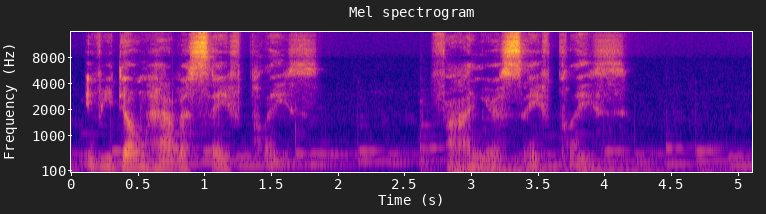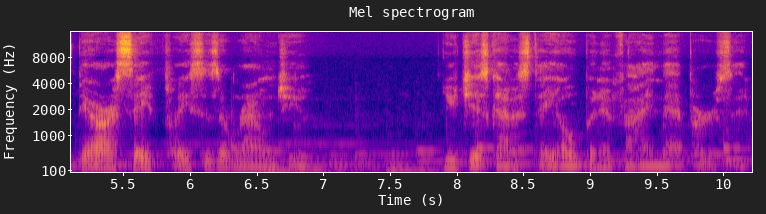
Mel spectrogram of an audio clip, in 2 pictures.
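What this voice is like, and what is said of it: Raspy voice. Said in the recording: “I'm talkative, even with a raspy voice.”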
